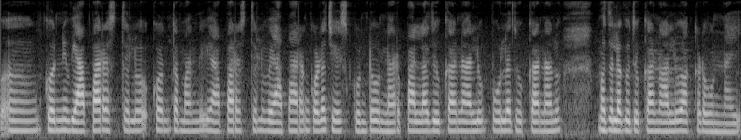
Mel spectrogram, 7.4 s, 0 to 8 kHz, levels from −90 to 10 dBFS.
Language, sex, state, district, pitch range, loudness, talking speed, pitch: Telugu, female, Andhra Pradesh, Guntur, 200-215 Hz, -17 LUFS, 140 wpm, 205 Hz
